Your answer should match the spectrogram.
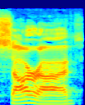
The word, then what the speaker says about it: Sauron: All right, so it's Sauron. It's Gimli. It's Boromir. It's Liv Tyler. I'm just all the mispronunciations you had there.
